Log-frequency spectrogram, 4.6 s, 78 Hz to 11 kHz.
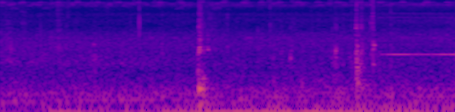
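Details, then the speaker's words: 2008 Honda Accord, fuel line disconnected with pump jumpered and key in accessory, draining accidental E85 fill: constant even low electric hum; in-tank fuel pump running normally with fuel flowing. "Awesome, so we do have fuel flow here. Okay, as you can see, the fuel pump's pumping away."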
